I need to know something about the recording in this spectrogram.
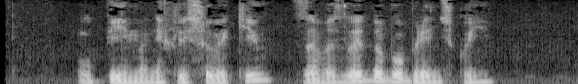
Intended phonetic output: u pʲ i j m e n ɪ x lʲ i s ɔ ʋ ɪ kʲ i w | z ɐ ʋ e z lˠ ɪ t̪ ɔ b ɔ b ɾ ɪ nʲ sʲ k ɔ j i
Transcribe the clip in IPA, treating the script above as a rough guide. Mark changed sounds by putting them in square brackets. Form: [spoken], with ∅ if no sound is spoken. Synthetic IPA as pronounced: u pʲ i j m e n ɪ x lʲ i s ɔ ʋ ɪ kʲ i w | z ɐ ʋ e z lˠ ɪ [d̪] ɔ b ɔ b ɾ ɪ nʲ sʲ k ɔ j i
